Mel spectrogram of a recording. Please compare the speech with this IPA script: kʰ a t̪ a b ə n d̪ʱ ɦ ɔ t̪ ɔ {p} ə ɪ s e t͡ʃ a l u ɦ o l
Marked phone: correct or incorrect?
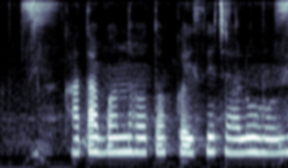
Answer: incorrect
